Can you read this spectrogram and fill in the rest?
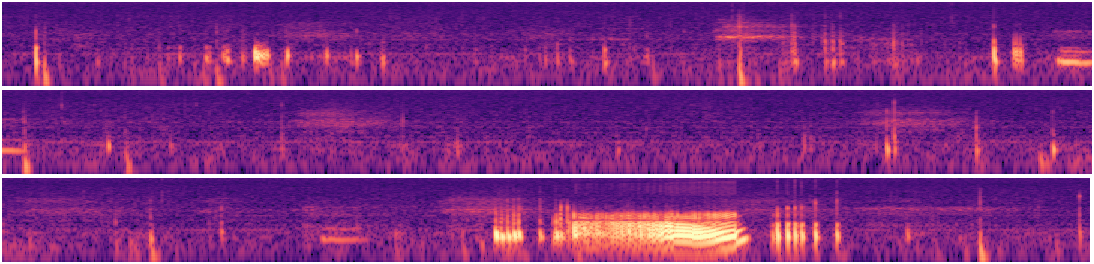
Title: Tummy trouble after eating creamy pasta (stomach growling)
